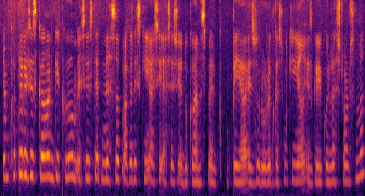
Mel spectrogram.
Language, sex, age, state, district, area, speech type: Kashmiri, female, 18-30, Jammu and Kashmir, Kupwara, rural, spontaneous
